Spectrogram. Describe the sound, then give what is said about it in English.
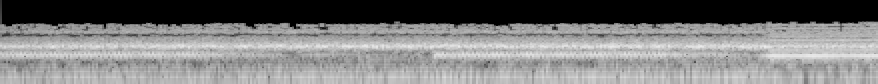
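A space suit filling with air in an airlock, helmet fastened, makes a steady, continuous hissing rush layered over a low droning hum, holding an even loudness throughout and shifting slightly in tone near the end. “Suit inflating. Suit inflating.”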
